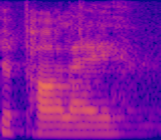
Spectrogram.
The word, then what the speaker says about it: EPALE: can see, I say I've always said EPALE, even when I've not been involved in EPALE, but I know other people have always said EPAL. So if you say EPALE, if you pronounce it EPALE, could you put your hands up? Okay, and what about EPAL? Okay. I shall carry on saying EPALE then with confidence.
